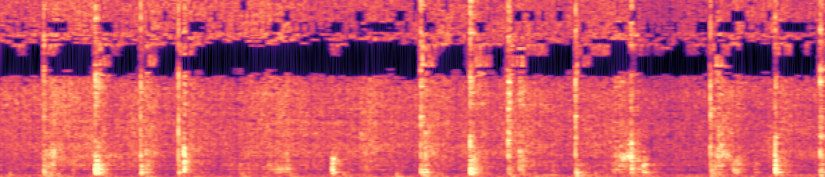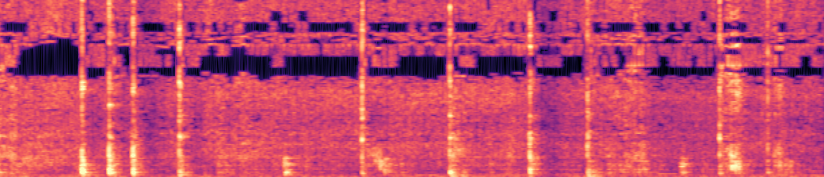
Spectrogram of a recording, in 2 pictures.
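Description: Flat steel spatula scraping and knocking against a steel pan as grated carrot halwa is stirred and fried after the sugar has gone in, with a steady sizzle underneath. The strikes come irregularly, about two or three a second.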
